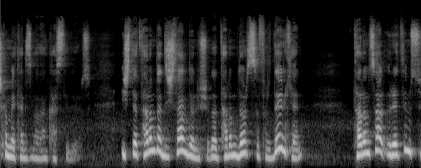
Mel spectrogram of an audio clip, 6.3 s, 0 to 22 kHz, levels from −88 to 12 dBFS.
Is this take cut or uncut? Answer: cut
